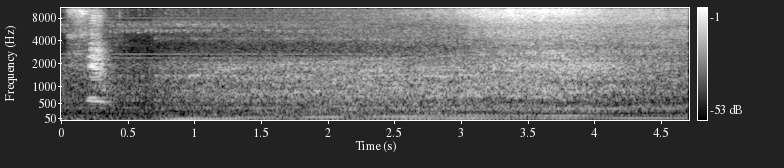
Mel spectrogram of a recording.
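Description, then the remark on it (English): TTC city buses rumble along a busy street in Toronto, a steady low engine drone with a brief hiss of air brakes at the start, heavy traffic noise filling the background. “TTC riders have been hearing the sounds of buses more often over the past few weeks.”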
